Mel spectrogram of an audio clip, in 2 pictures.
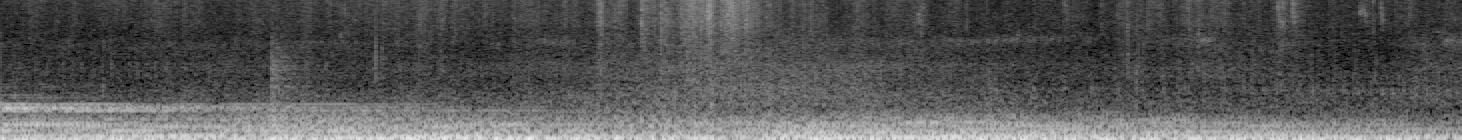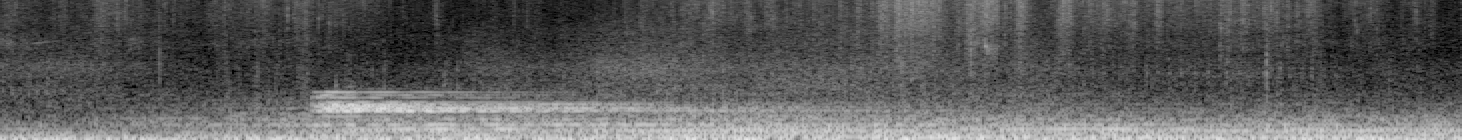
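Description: Dark ambient drone music: a deep, steady rumble with a gong-like ringing chord that enters about nine seconds in and slowly fades.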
